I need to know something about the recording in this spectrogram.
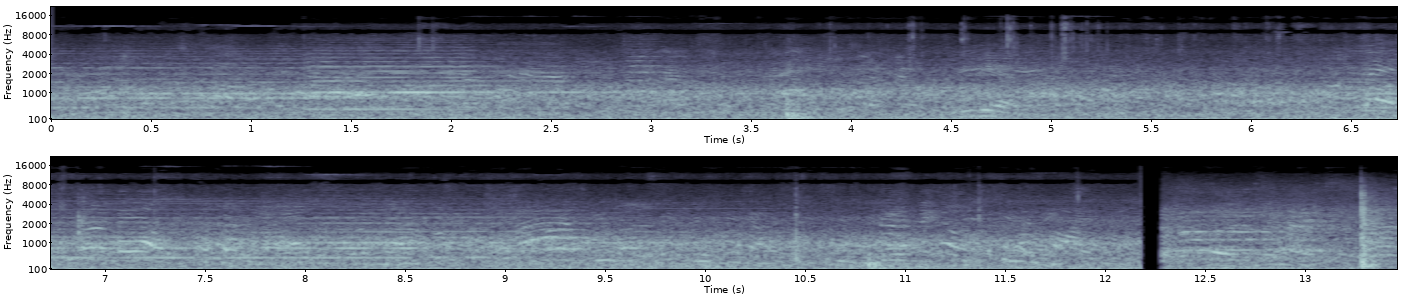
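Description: A crowd of men and women chatters at a distance outdoors.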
